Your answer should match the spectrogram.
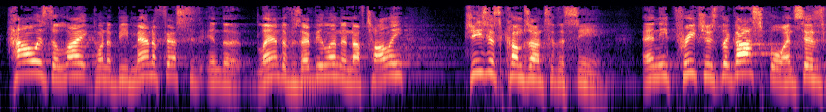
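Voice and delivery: high, loud fervent preaching; preaching at full force. Real, not acted. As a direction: proclaim the king has come, full voice. Preaching climax, voicing Jesus.

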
